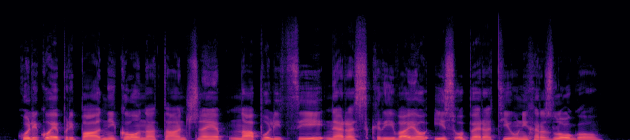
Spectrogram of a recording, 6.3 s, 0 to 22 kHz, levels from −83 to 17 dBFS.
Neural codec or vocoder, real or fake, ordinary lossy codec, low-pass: none; real; none; 19.8 kHz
